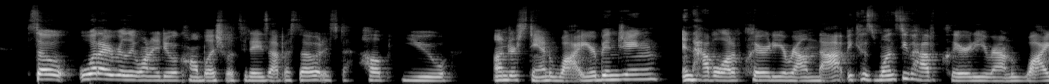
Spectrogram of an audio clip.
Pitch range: 185-230 Hz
